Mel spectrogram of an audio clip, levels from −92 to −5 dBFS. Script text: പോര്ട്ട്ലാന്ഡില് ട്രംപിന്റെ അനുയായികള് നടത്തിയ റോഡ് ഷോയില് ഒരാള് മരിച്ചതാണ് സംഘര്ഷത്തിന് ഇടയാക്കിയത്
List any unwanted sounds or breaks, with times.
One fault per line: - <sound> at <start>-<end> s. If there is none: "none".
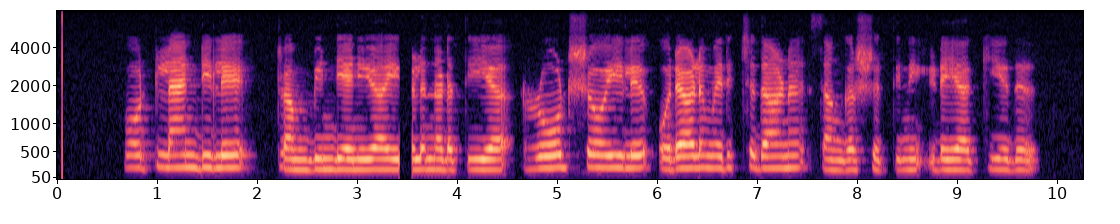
- dropout at 3.4-3.6 s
